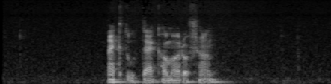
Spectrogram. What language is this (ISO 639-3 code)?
hun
